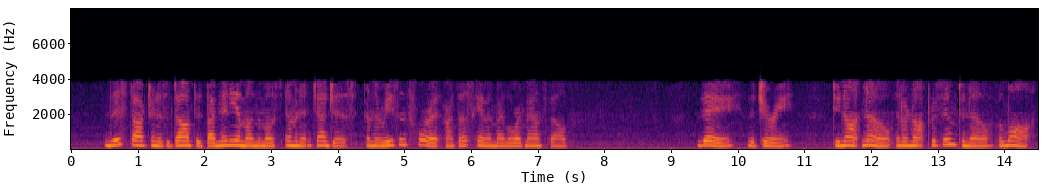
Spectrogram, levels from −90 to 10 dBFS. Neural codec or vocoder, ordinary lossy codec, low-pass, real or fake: none; AAC, 16 kbps; 7.2 kHz; real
